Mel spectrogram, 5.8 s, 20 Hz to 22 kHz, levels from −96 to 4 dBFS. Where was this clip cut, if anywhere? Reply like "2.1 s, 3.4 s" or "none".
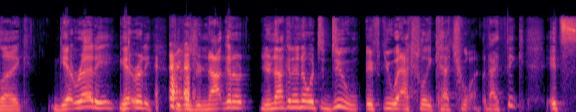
4.8 s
